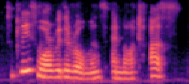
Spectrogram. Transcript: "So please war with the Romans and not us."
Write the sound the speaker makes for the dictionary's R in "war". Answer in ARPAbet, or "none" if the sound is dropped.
R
